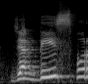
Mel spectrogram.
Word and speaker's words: जगदीशपुर: है उसके बाद बोलिए जगदीशपुर जगदीशपुर नहीं बोलना बच्चों जगदीशपुर बोलिए जगदीशपुर विश्वास तो क्या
